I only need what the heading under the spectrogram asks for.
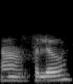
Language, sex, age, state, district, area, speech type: Malayalam, female, 45-60, Kerala, Pathanamthitta, rural, conversation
